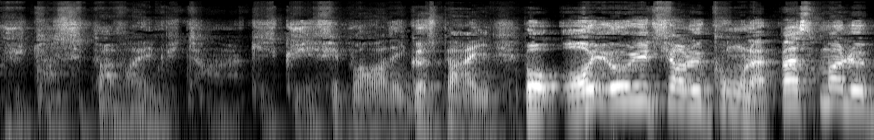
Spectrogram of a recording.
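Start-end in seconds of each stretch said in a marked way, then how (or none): 0.0-2.0 exasperated whisper under the breath; whispered curse. Acted. Exasperated father whispering a curse about his kids. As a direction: hiss it to yourself in despair. Exasperated dad swearing aside.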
